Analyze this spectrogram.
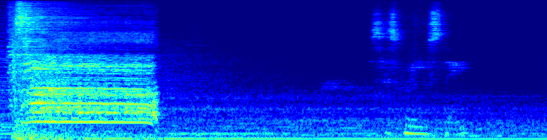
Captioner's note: person shouting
